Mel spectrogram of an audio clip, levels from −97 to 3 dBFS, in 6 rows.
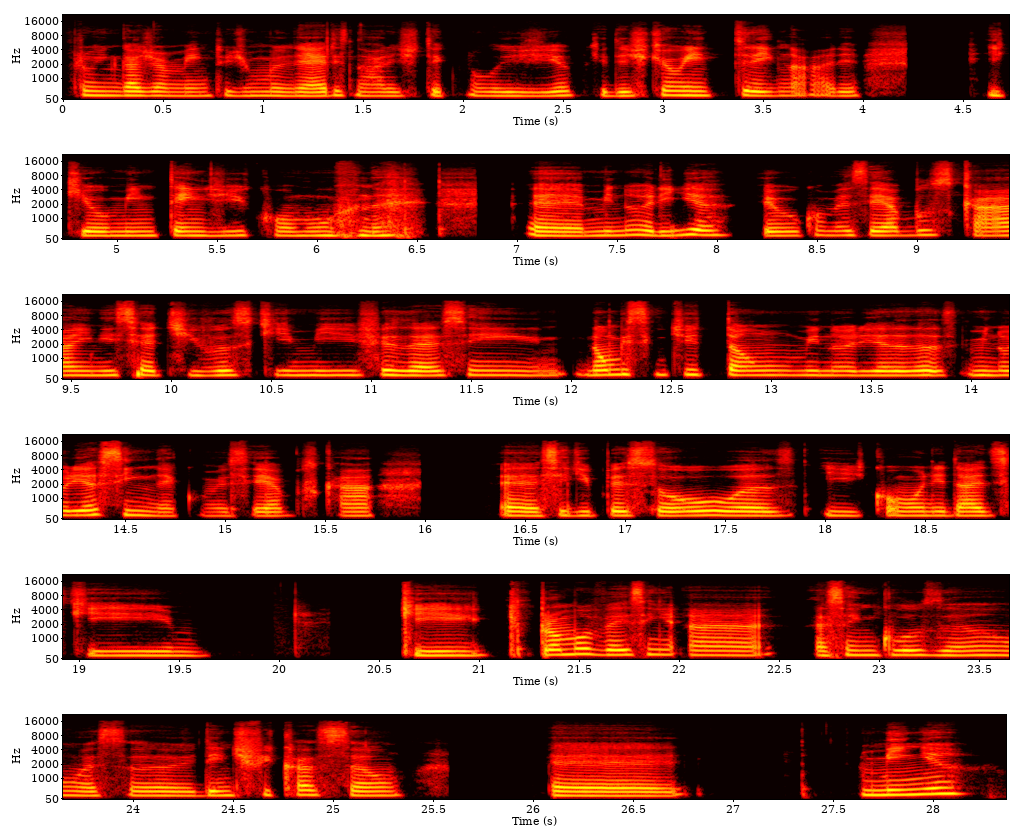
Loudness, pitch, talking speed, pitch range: -29 LUFS, 200 Hz, 125 wpm, 190-215 Hz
